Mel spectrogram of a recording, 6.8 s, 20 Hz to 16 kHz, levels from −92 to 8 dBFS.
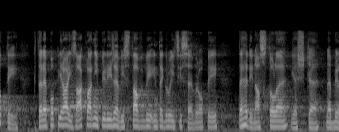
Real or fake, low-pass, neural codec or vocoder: real; 7.2 kHz; none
